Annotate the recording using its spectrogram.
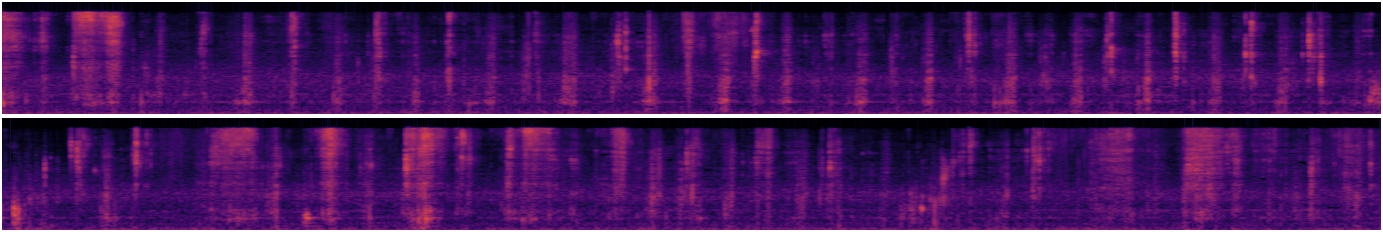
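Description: A young woman chews food close to a microphone with wet, crunchy sounds.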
